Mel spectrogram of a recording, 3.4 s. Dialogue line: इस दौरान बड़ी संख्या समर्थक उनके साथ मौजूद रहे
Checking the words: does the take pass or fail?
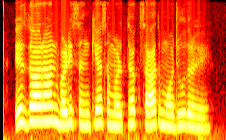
fail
